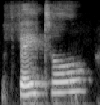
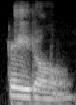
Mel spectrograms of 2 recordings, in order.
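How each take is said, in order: First: The middle consonant is a clear T sound. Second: The middle consonant is a soft D sound.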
